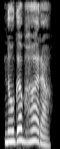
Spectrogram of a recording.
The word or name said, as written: ನಗೆಬೀರು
